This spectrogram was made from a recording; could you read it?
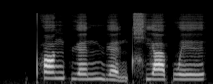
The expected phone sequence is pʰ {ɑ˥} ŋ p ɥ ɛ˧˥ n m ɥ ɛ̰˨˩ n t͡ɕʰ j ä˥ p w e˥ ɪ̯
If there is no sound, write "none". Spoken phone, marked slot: ɑ˥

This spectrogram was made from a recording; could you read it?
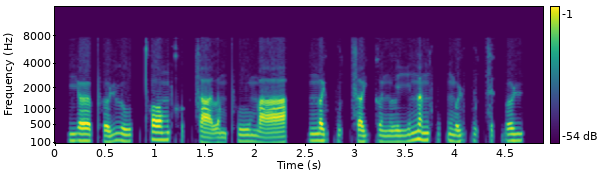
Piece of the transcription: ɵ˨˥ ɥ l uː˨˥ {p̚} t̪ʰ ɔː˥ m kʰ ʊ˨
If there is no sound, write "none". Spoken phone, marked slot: p̚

